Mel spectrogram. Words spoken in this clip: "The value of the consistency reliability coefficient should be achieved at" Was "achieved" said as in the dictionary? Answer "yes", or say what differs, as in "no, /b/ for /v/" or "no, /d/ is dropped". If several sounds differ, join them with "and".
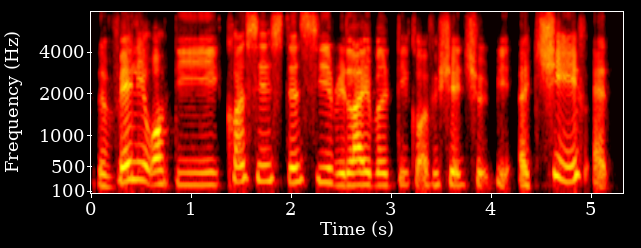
no, /d/ is dropped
